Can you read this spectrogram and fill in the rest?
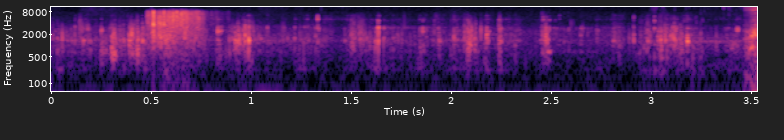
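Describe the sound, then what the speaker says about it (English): Gum-chewing noise heard over a telephone line in the horror video game Death Mark, a close, moist, irregular smacking and crunching texture lasting a few seconds, no talk. "I hear a noise like someone chewing gum from the other end of the phone."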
